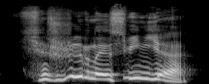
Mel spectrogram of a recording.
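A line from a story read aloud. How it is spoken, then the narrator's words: Sobbing. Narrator (Russian): рыдает она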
